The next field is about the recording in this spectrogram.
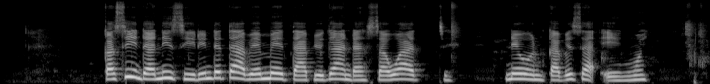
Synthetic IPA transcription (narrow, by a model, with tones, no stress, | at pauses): ka˨siː˦nda˨ni˦si˨ɾi˦nde˦ta˦˨βe˦me˦ta˨βjo˨ɡa˦˨nda˨sa˨wa˦˨ti˨ | ne˦o˨ni˨ka˨βi˦sa˨ʔe˨ŋwe˦ɲ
